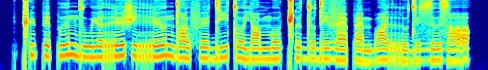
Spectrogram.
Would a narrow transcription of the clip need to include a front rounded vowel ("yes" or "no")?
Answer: yes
